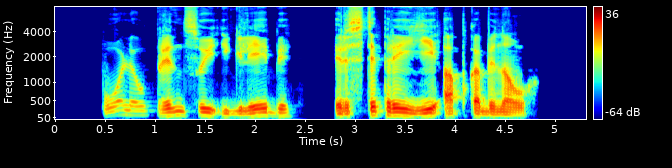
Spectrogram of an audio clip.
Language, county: Lithuanian, Vilnius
